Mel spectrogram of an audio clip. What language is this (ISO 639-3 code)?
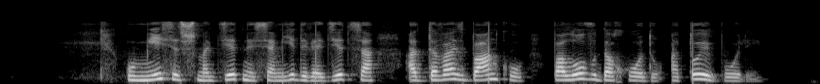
bel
